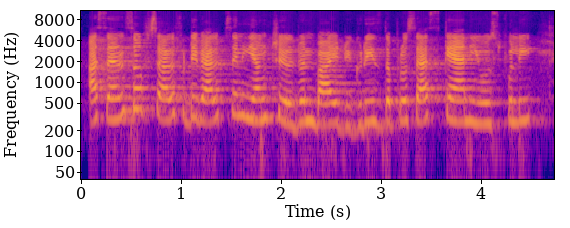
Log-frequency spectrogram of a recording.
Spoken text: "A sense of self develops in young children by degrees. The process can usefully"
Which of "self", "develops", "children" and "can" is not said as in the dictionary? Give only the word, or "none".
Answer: none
